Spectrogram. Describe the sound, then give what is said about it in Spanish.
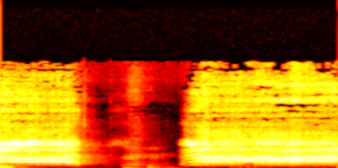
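Two long, loud, agonized screams of guards being killed, separated by a short pause holding a low groan, the second scream sustained and piercing until the end. “Es que ese era el sonido de los guardias que asesinó a Abigail.”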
